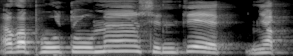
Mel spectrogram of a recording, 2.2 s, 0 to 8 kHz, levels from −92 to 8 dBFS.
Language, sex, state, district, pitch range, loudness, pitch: Wancho, female, Arunachal Pradesh, Longding, 220-255 Hz, -19 LUFS, 240 Hz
